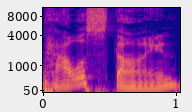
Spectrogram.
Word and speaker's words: Palestine: Palestine, not Palestine, but Palestine. – That's how they say it.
